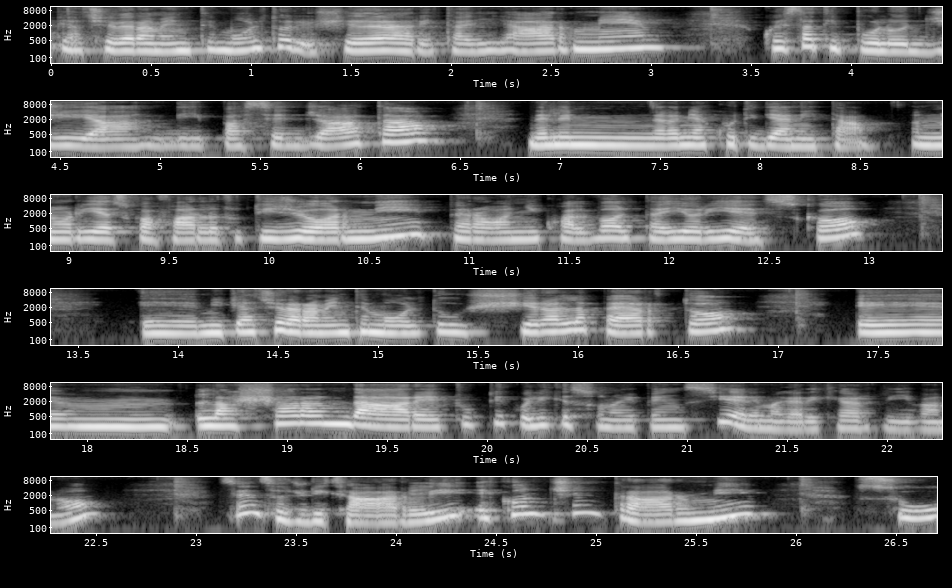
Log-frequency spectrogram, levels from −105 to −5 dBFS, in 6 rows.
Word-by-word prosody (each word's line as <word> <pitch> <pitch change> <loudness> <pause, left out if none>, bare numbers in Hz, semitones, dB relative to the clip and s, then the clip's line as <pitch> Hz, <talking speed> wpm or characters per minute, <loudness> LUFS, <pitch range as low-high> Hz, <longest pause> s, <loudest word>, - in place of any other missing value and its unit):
piace 210 -1 -3
veramente 195 +1 +1
molto 230 +6 -1
riuscire 195 -1 +1
a 195 -1 +4
ritagliarmi 205 +7 -1 0.4
questa 240 +4 0
tipologia 180 - -1
di 170 0 -11
passeggiata 190 +10 0 0.4
nelle 195 -1 +2
mhmm, 190 -1 +2
nella 180 0 0
mia 185 0 +1
quotidianità. 180 -2 -4
Non 185 -2 0
riesco 180 0 -1
a 180 - 0
farlo 175 0 0
tutti 195 +3 -7
i 190 - -1
giorni, 200 +9 +2
però 185 -3 -1
ogni 180 +1 -2
qualvolta 195 +2 -2
io 190 +1 +1
riesco, 195 - -1 0.7
ehm, 180 0 -1
mi 195 0 +3
piace 210 +3 +1
veramente 200 -1 +3
molto 190 +1 0
uscire 205 +1 -1
all'aperto 220 +2 +1 0.5
e, 200 0 +2
mhmm, 195 -1 +2
lasciar 210 +6 +2
andare 200 -8 +5
tutti 235 +6 -9
quelli 220 -3 -1
che 235 +1 -5
sono 195 -6 -7
i 175 - -8
pensieri 185 +4 -3
magari 155 -2 -5
che 155 +3 -10
arrivano, 170 - -5 0.5
senza 365 - -1
giudicarli, 180 - +1
e 250 -1 -3
concentrarmi 315 - +1 0.4
su 480 - -3
195 Hz, 115 wpm, -24 LUFS, 180-220 Hz, 0.7 s, andare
